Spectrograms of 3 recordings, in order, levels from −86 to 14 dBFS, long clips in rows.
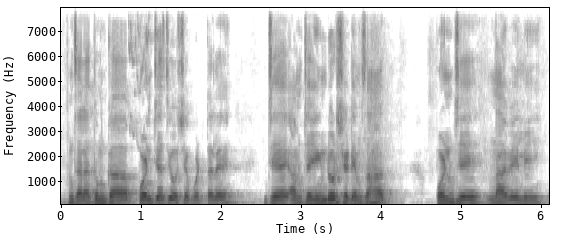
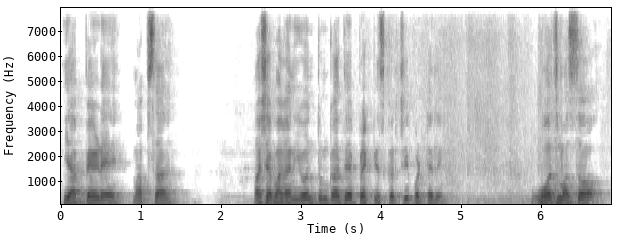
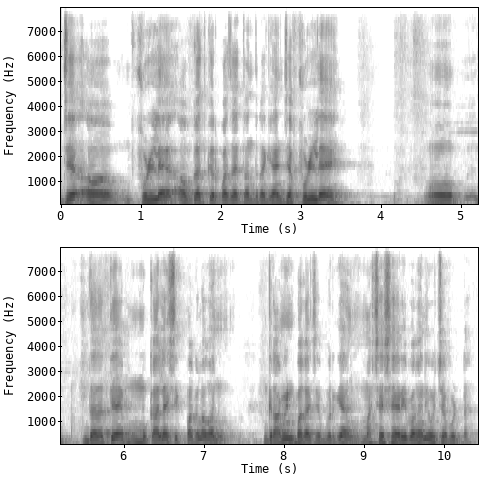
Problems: background sounds at intervals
